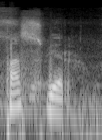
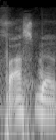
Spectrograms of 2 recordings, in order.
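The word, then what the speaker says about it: فاصبر: Kemudian contoh latihan ada fasbir, bukan fasbir tapi fasbir. Jadi alifnya hamzah wasalnya tidak terbaca.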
